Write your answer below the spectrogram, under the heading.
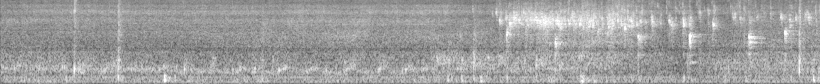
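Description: Corn tortilla sizzling in hot oil during a quick pass to soften it. The sizzle grows louder about five seconds in as the tongs move it, with short sharp crackles near the end.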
